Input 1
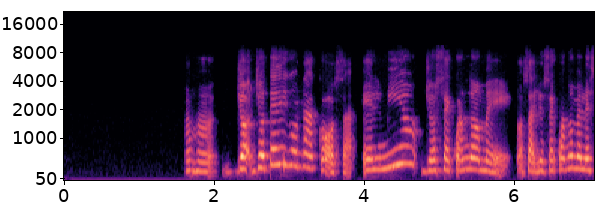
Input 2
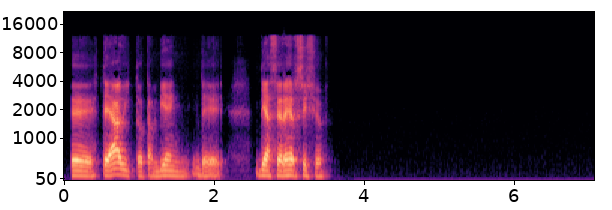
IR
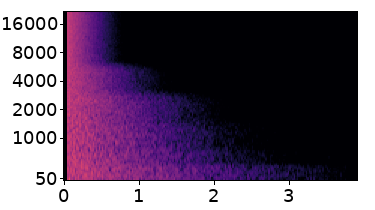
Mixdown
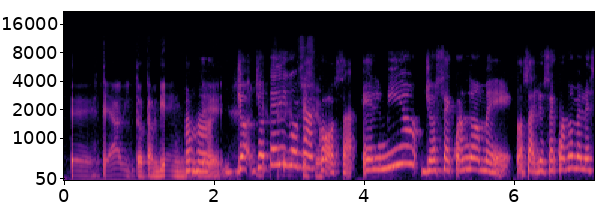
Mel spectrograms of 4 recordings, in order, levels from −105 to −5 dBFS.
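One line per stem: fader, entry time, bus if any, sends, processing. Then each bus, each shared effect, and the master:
0.0 dB, 0.00 s, no send, none
-12.0 dB, 0.00 s, no send, treble shelf 8.7 kHz -10 dB; inverted gate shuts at -11 dBFS, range -25 dB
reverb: none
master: compression 6:1, threshold -36 dBFS, peak gain reduction 20.5 dB

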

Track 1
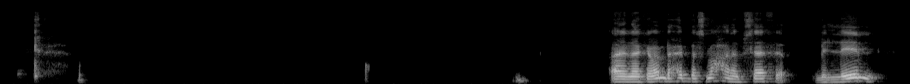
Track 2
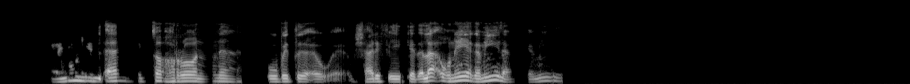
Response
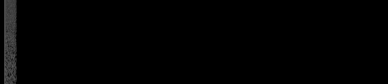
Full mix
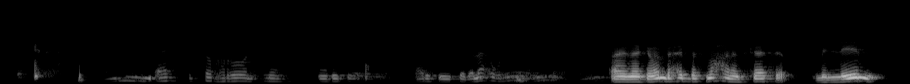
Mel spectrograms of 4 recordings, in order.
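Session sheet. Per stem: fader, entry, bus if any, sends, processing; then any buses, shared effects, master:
0.0 dB, 0.00 s, no send, low-pass 3.4 kHz 12 dB/octave
-19.5 dB, 0.50 s, send -15 dB, auto duck -22 dB, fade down 0.25 s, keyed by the first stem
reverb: on, pre-delay 3 ms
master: band-pass filter 330 Hz, Q 2.9

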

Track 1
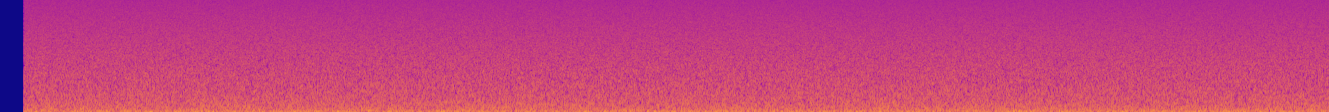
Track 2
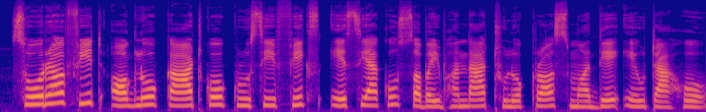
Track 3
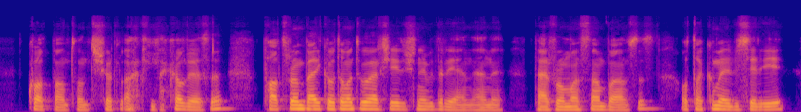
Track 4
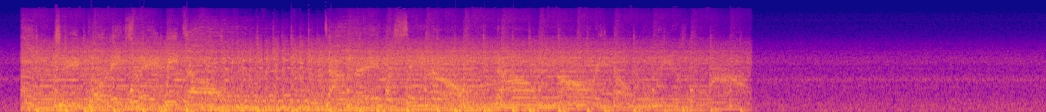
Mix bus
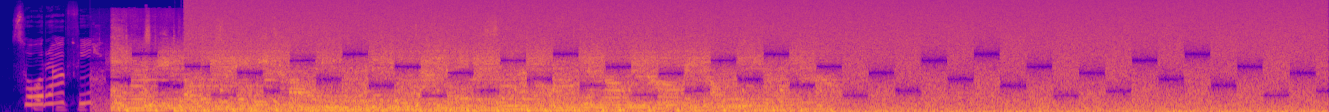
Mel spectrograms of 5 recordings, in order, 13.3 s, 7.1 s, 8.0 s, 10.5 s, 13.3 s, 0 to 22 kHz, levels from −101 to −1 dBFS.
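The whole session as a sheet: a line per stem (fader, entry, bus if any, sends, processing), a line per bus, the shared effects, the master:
+2.5 dB, 1.60 s, no send, none
-8.0 dB, 0.00 s, no send, tremolo saw up 9.4 Hz, depth 50%
-11.0 dB, 0.00 s, no send, expander on every frequency bin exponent 3
+1.0 dB, 0.90 s, no send, treble shelf 8.6 kHz +7 dB; compression, threshold -20 dBFS, peak gain reduction 7 dB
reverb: none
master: step-sequenced notch 3.8 Hz 600–3000 Hz

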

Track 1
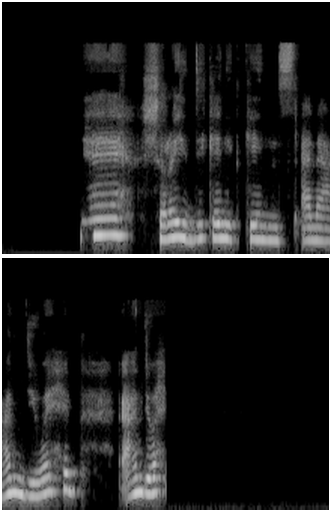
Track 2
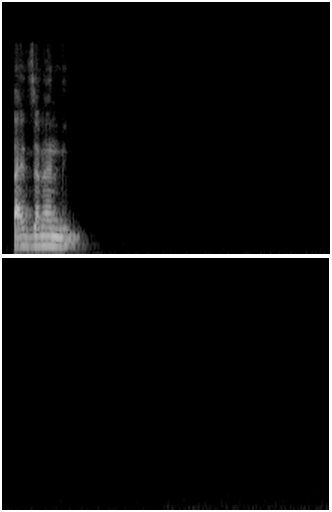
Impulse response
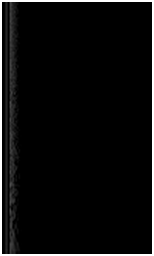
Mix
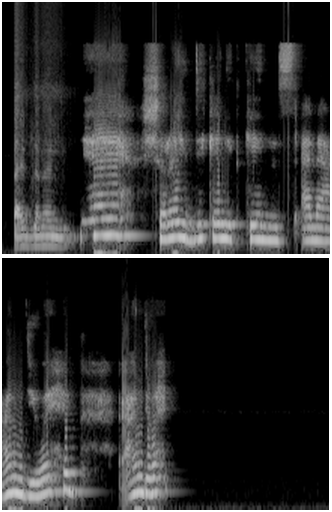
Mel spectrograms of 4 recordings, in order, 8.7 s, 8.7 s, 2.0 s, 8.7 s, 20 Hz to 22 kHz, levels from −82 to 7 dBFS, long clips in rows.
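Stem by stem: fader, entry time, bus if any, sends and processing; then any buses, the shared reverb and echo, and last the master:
+2.0 dB, 0.00 s, send -8 dB, one-sided wavefolder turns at -16 dBFS
+1.0 dB, 0.00 s, no send, graphic EQ 125/250/1000/8000 Hz -6/+5/-10/-11 dB; sample-rate reducer 6 kHz, jitter 20%; auto duck -20 dB, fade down 1.95 s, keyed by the first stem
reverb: on, RT60 0.35 s, pre-delay 37 ms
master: peaking EQ 2.7 kHz +9 dB 0.32 oct; de-hum 77.64 Hz, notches 7; peak limiter -9.5 dBFS, peak gain reduction 8.5 dB

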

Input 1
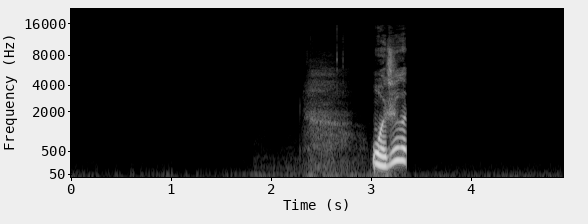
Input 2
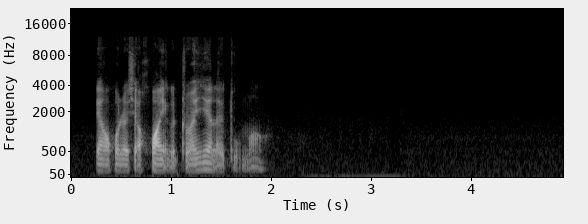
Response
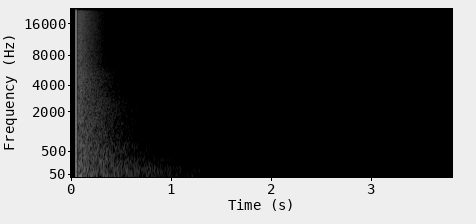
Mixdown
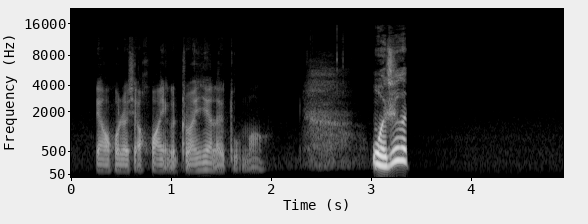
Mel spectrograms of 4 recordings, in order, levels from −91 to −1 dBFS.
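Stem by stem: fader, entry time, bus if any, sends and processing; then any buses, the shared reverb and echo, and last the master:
+2.0 dB, 0.00 s, no send, steep high-pass 160 Hz 72 dB/octave; treble shelf 3.7 kHz +8 dB
+2.0 dB, 0.00 s, no send, peak limiter -22 dBFS, peak gain reduction 10 dB; auto duck -10 dB, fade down 0.75 s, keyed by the first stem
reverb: none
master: high-pass 160 Hz 12 dB/octave; treble shelf 3.7 kHz -8.5 dB

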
